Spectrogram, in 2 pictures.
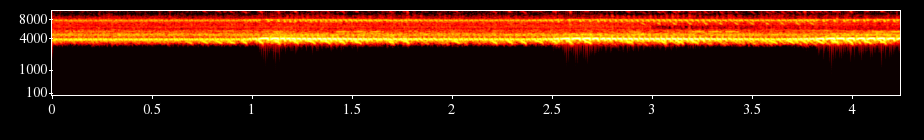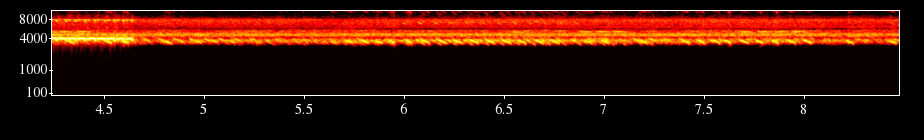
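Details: Autumn bell cricket song from Sanuki in Chiba, Japan: three loud, bright ringing trills of about a second each stand out against a fainter chorus of other crickets, which carries on as a softer pulsing shimmer.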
